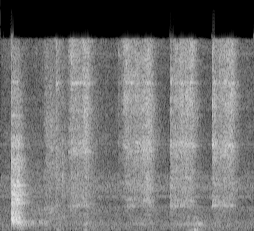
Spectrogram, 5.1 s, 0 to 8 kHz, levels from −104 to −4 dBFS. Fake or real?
real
